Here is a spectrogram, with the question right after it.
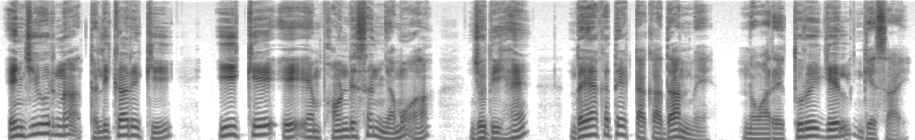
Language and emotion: Santali, neutral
